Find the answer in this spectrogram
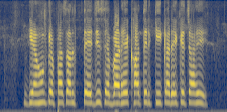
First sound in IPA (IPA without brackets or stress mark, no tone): ɡ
